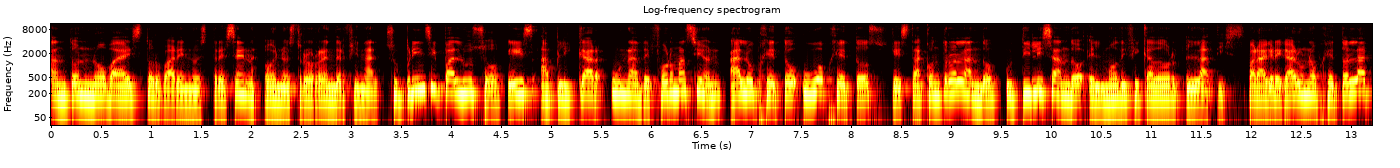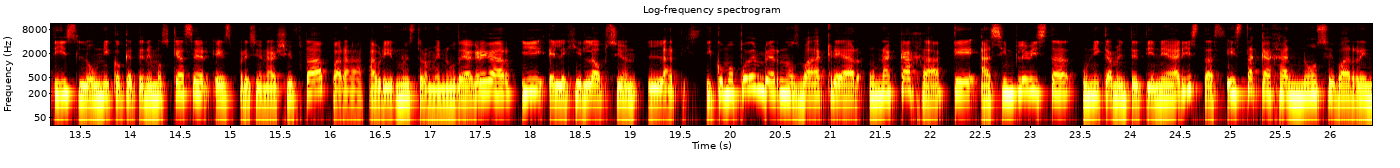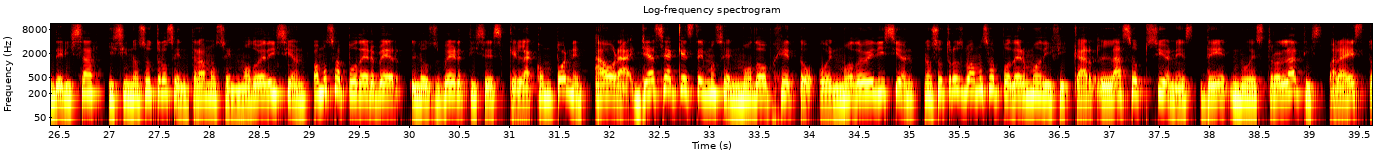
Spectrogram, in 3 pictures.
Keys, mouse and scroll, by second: 11.9 click, 15.5 shift+a, 20.7-22.2 middle drag, 24.5-25.5 scroll down 1, 25.5-26.9 middle drag, 26.9 Tab, 28.7 Tab, 30.0 click, 30.9 click, 31.4 click.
